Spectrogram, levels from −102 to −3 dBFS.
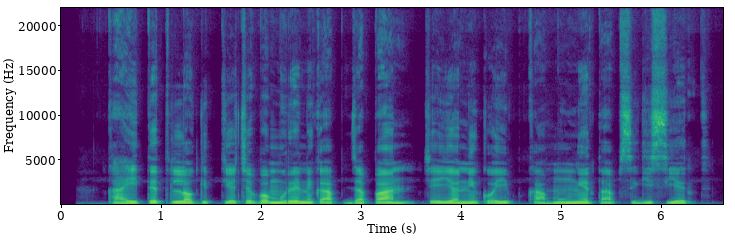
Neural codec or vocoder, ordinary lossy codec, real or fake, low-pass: none; none; real; none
